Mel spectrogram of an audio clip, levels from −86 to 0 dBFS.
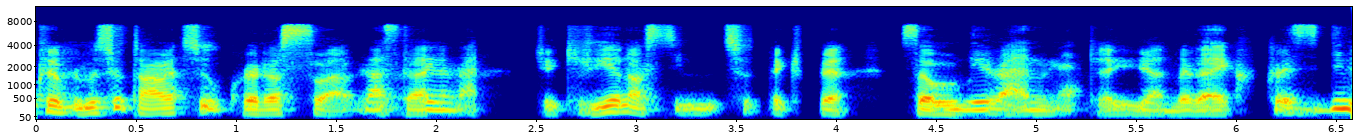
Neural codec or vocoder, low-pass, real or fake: codec, 16 kHz, 0.5 kbps, FreqCodec, larger model; 7.2 kHz; fake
